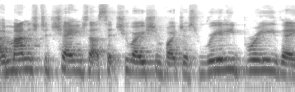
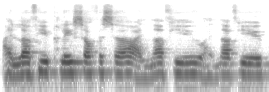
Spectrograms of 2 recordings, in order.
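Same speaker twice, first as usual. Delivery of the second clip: silent mantra; 7 dB quieter than usual. Retold or imitated. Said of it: "in my mind, I'm going".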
